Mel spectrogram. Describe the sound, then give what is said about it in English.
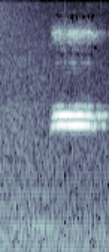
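A single sharp blast from a police officer's whistle to stop street traffic, loud and steady for about half a second, rising over a low rumble of background noise with no voices. “We have to wait until the police officer blows his whistle again to stop this traffic.”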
